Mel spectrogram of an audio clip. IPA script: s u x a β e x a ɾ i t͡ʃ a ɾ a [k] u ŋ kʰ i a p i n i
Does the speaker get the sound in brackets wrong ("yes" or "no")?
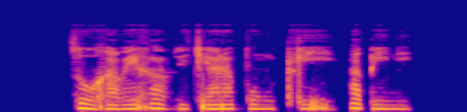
yes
